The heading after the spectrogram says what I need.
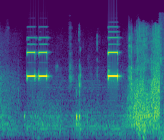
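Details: Dental X-ray unit exposure signal while radiographing the wisdom tooth and molar area on a returning patient who holds a deep breath; two short high beeps, then a longer one, followed by rustling.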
